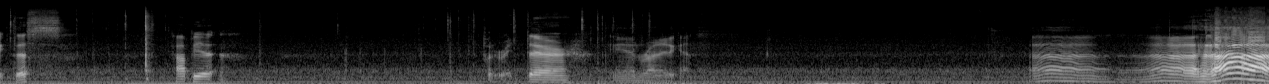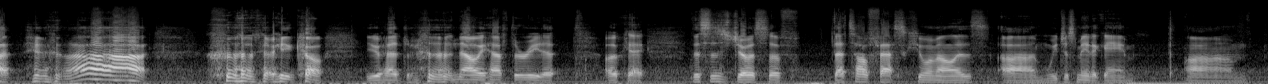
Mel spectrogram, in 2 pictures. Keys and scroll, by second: 1.5 ctrl+c, 5.3 ctrl+v, 6.5 ctrl+s, 7.0 ctrl+r.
